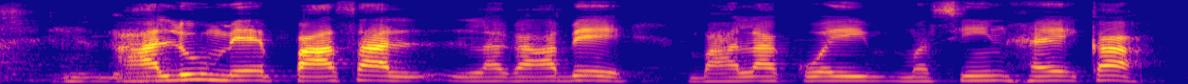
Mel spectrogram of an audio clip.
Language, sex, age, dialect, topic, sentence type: Magahi, male, 18-24, Central/Standard, agriculture, question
